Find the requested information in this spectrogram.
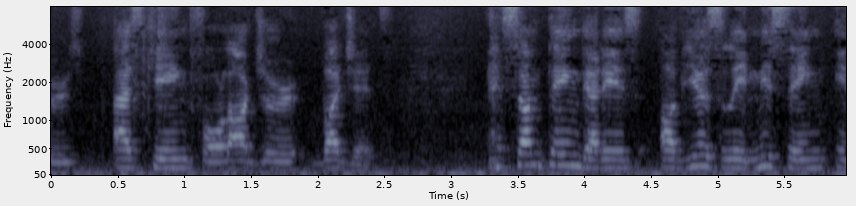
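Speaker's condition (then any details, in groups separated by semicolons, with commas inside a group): No condition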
